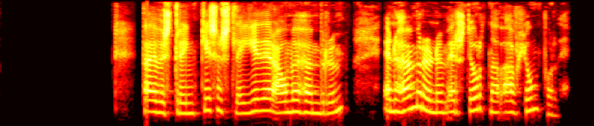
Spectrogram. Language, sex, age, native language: Icelandic, female, 40-49, Icelandic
